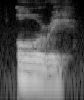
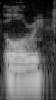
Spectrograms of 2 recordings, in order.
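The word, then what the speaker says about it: Ury: It's by Roger Fisher and William Ory, U-R-Y. I think that's how you pronounce his name, Ory.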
